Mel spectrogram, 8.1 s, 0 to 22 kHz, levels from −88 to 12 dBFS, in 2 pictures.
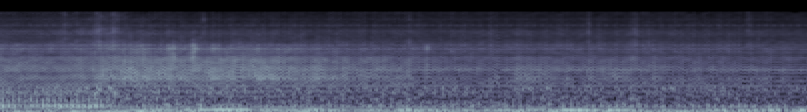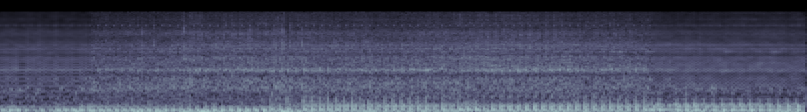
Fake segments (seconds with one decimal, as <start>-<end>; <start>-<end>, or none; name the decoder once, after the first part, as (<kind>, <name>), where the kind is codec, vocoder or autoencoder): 0.0-4.5 (vocoder, Vocos); 7.3-8.1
